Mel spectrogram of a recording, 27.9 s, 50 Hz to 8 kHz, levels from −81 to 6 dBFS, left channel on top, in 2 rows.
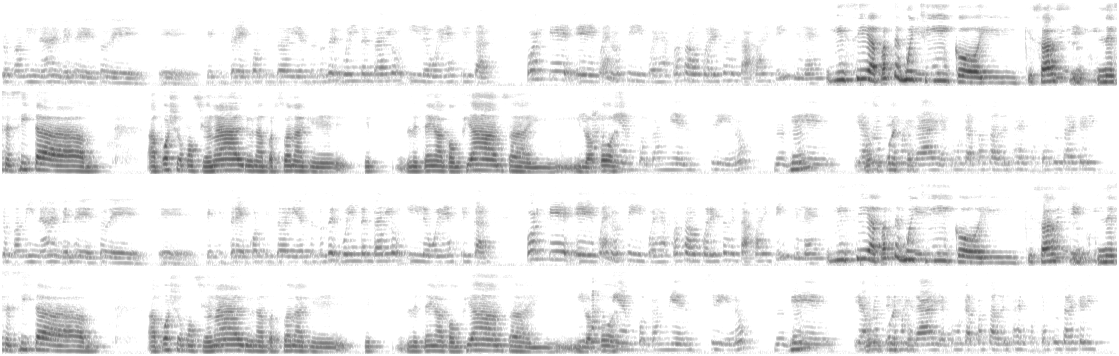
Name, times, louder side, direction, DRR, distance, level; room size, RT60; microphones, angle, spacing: voice 1, 0.0-6.1 6.6-10.3 11.4-11.8 13.0-13.5 13.9-14.0 21.1-23.3 23.8-24.3 24.6-27.6, right 3 dB, 35° right, -3 dB, 5.9 m, -47 dB
voice 2, 10.3-15.1 15.8-18.6 18.9-21.6 23.6-24.0 25.0-25.1, left 4 dB, 80° left, 9 dB, 0.9 m, -31 dB
11.0 x 10.0 x 3.3 m, 0.35 s
head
